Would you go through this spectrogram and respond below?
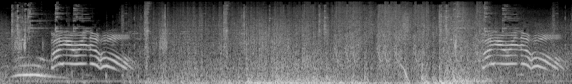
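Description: Gunfire bursts and booming grenade blasts from a Garena online shooter game fill the whole stretch at loud, steady intensity, with a shouted voice rising over the din near the start and again near the end.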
